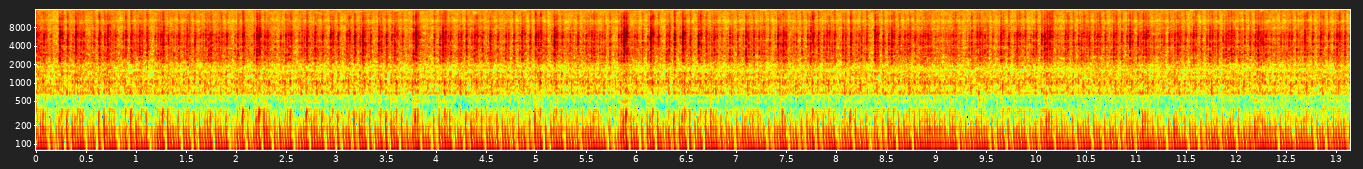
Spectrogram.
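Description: Deep, lumpy cold idle with an irregular stumble and uneven beat, a few skips per second; misfiring while cold, cause unknown.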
